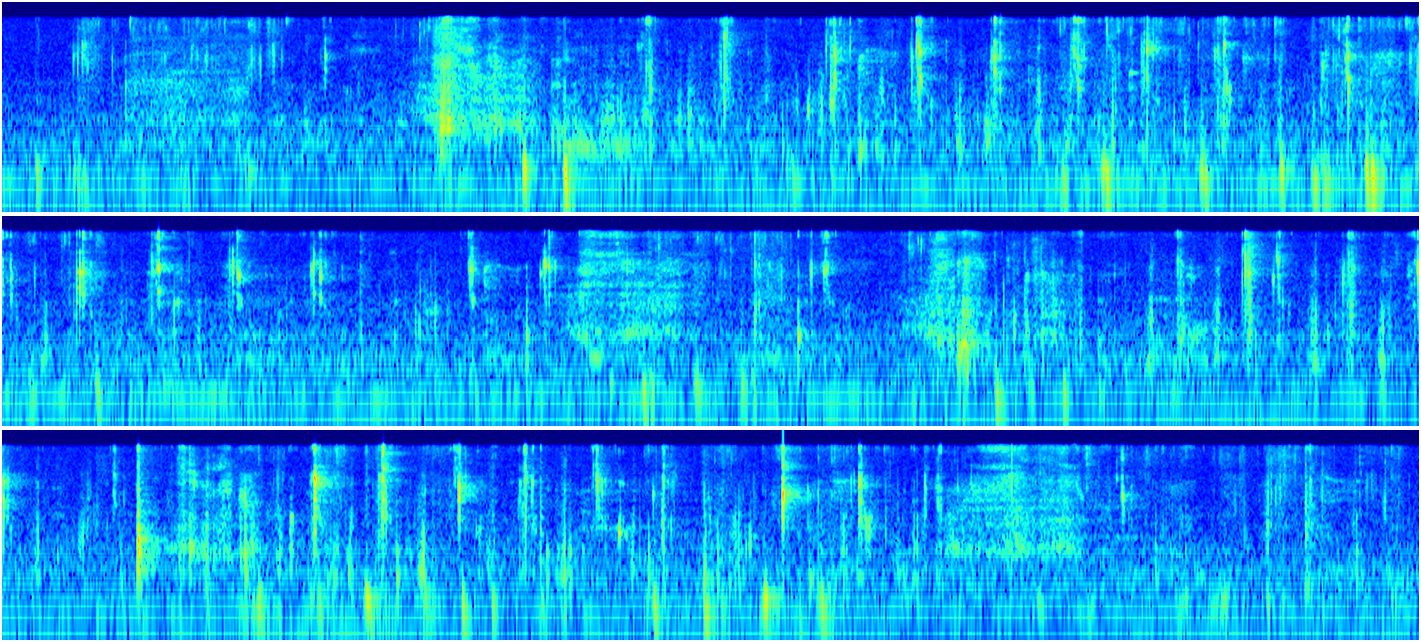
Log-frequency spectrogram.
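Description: Close-miked eating of chicken curry with rice by hand: steady chewing with many sharp wet mouth clicks and smacks, and now and then a few seconds of soft squishing as rice is mixed into the curry with the fingers.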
